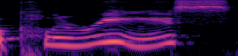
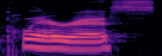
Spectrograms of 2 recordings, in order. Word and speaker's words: Clarice: So Clarice, or Clarice, depending on if you want to pronounce it the British way, Clarice is the narrator's lady's maid.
